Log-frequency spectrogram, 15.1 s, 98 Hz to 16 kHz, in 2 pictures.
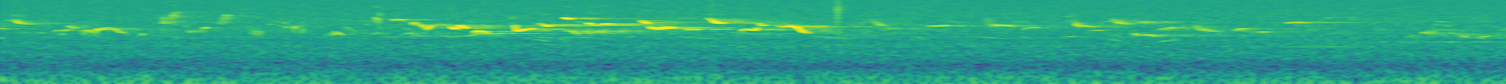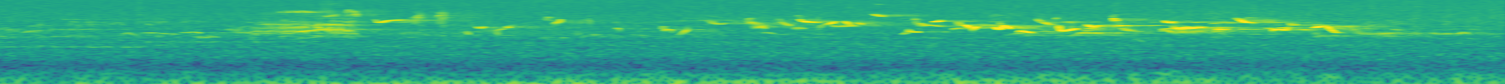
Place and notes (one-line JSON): {"title": "Berlin, Buch, Mittelbruch / Torfstich - wetland, nature reserve", "date": "2020-06-18 20:00:00", "description": "20:00 Berlin, Buch, Mittelbruch / Torfstich 1", "latitude": "52.65", "longitude": "13.50", "altitude": "55", "timezone": "Europe/Berlin"}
